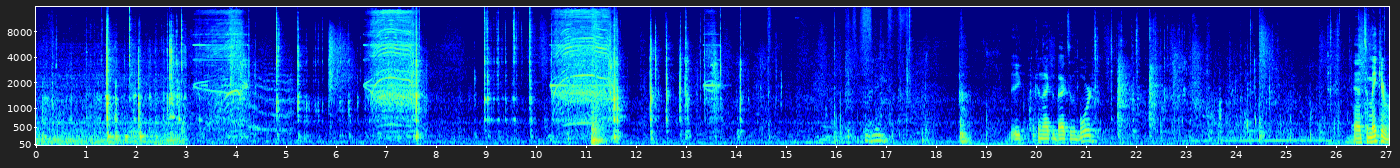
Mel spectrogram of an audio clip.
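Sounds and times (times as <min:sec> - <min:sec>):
power drill driving screws: 0:03.1 - 0:04.7, 0:06.5 - 0:07.8, 0:10.2 - 0:11.7, 0:13.3 - 0:13.8.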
